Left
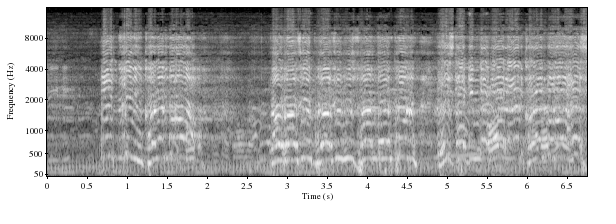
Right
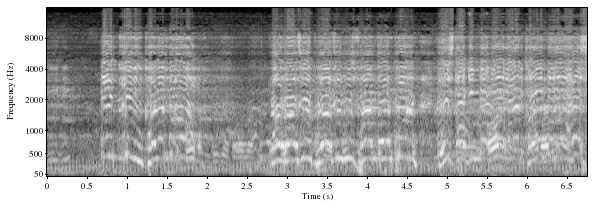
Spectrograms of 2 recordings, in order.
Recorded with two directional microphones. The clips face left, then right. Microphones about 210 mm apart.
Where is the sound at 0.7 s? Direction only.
15° right (ahead or behind).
